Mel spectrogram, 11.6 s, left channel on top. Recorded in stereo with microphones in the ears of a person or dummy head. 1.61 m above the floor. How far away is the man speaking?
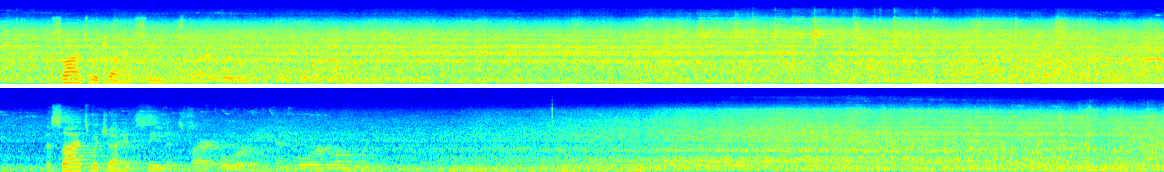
About 0.7 m.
